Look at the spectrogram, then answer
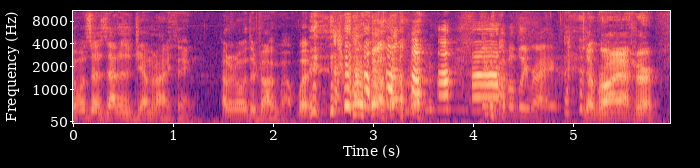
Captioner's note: laughter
